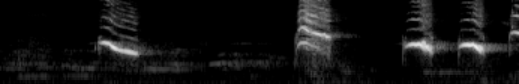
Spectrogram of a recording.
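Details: Greater green leafbird in lively song with mimicked fill-ins; a few loud whistles: a downslurred note, a rich buzzy note, then two wavering level whistles.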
